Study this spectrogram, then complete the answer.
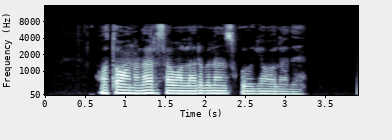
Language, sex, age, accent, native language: Uzbek, male, 18-24, Farg'ona, Uzbek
